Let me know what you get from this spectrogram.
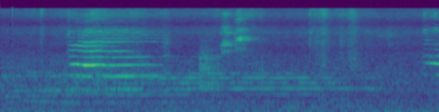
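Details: A kitten, learning to walk under its mother cat's guidance, gives a loud, drawn-out rising then falling meow, followed by fainter mews over a steady background hum.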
